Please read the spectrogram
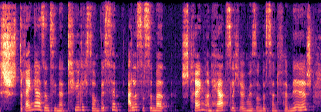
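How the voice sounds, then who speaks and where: On a very clean recording with a silent background, a woman speaks fairly slowly in a plain, everyday voice. Her pitch is fairly high, with ordinary pitch variation. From Germany. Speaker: podcast host and TV editor. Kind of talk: casual chat.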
